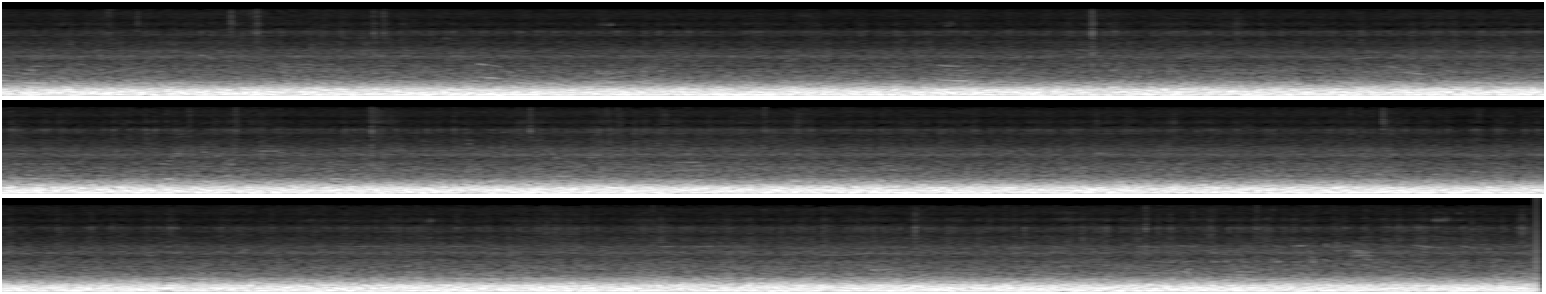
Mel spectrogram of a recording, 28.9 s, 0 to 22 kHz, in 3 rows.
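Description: Boeing 737-700 climbing out just after takeoff, heard inside the cabin: its CFM56 jet engines at climb thrust make a steady low rumble that does not change.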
